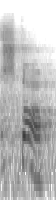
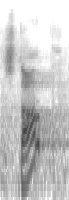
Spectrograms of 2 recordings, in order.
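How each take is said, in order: First: It sounds like a firm, forceful command. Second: It sounds like a soft, casual suggestion.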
